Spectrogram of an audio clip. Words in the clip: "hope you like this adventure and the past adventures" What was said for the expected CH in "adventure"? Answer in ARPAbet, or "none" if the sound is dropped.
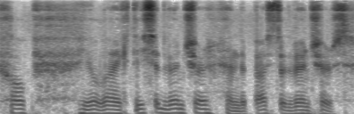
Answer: CH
